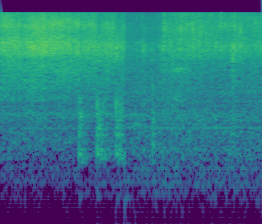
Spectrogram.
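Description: Bitter gourd pieces fry in oil with a steady close sizzle, broken by a few soft stirring scrapes, with no talk.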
